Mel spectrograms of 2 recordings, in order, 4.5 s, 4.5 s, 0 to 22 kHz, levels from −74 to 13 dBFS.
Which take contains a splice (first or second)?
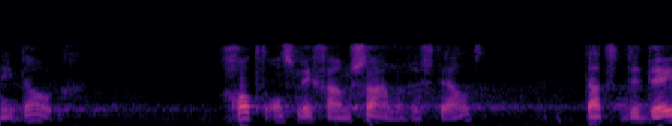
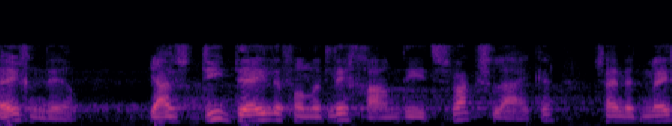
first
